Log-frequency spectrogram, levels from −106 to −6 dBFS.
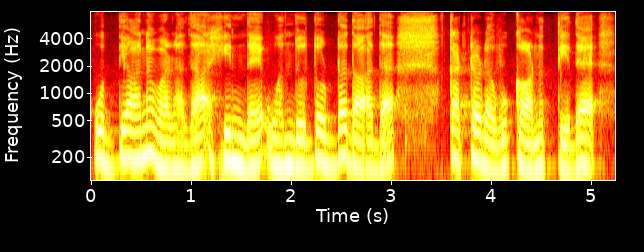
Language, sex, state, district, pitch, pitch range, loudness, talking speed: Kannada, female, Karnataka, Bangalore, 165 Hz, 155-195 Hz, -15 LUFS, 70 wpm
